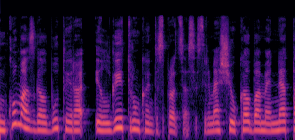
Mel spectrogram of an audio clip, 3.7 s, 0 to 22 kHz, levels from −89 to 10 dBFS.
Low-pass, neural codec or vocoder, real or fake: 14.4 kHz; none; real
